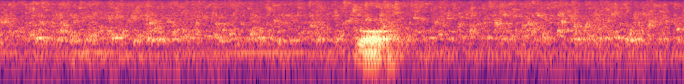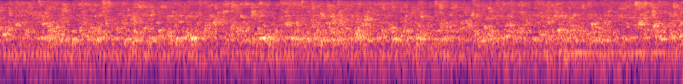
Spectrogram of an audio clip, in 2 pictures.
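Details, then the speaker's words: All Pond Solutions external canister aquarium filter right after priming: constant watery rush and hiss with a brief gurgling splash, like a washing machine; air still trapped inside the canister. "and you layer it you lay like it sounds like a washing machine you lay water splashing about inside"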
